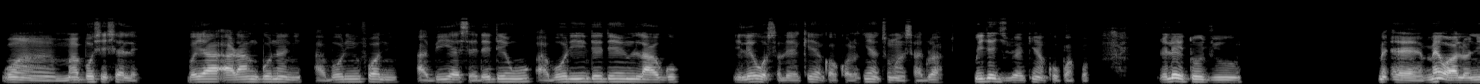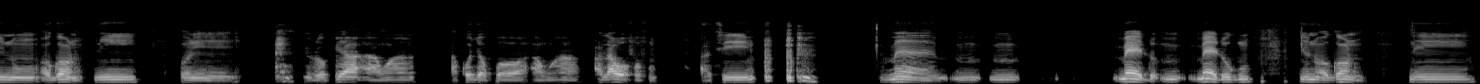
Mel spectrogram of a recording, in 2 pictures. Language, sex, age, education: Yoruba, male, 46-60, tertiary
